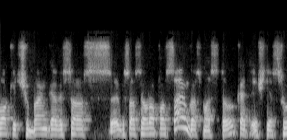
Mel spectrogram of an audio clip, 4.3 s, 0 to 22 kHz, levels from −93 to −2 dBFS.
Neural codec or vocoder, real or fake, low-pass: none; real; 9.9 kHz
